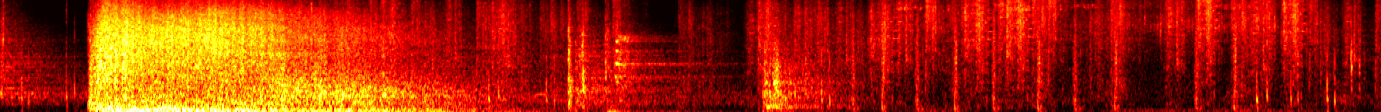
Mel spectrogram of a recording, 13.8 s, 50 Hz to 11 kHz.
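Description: A bomb blows up in Peak Souls 2 with a loud, sudden boom that roars on for several seconds and slowly decays, followed by scattered crackles and a second smaller burst.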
